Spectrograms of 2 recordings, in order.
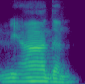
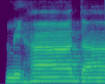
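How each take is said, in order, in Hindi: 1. शब्द n ध्वनि से खत्म होता है। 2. शब्द लंबे a स्वर से खत्म होता है। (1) "दो जबर है" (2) "अगर आप रोक रहे तो एक जबर हटा दीजिए"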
